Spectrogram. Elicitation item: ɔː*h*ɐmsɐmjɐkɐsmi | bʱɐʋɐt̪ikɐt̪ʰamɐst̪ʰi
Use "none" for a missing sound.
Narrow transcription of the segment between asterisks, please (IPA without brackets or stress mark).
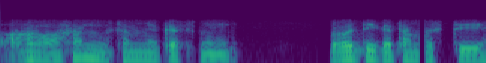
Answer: h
